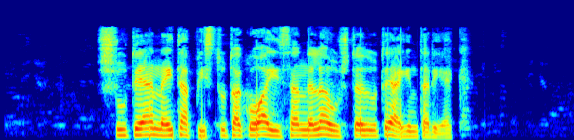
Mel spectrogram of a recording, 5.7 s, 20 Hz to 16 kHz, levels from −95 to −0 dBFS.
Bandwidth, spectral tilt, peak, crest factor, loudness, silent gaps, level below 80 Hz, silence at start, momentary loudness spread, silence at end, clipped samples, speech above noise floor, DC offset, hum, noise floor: 8 kHz; -5.5 dB/octave; -6 dBFS; 18 dB; -21 LUFS; none; -54 dBFS; 1 s; 9 LU; 1.1 s; under 0.1%; 57 dB; under 0.1%; none; -78 dBFS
